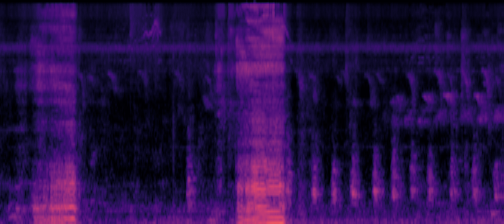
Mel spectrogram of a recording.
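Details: A sleeping American Bully snores in two loud, rasping, low-pitched breaths about three seconds apart, each lasting under a second, with soft rhythmic ticking sounds and quiet room noise between them.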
